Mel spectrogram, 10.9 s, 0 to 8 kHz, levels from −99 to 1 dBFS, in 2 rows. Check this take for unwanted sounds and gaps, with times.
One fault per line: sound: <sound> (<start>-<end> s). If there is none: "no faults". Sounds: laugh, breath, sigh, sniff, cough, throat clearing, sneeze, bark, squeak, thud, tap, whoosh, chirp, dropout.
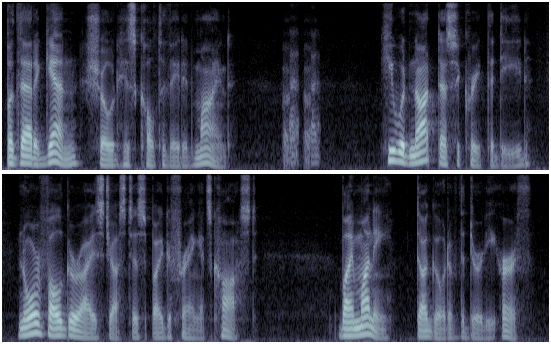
sound: laugh (2.8-3.2 s)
